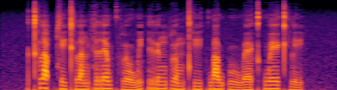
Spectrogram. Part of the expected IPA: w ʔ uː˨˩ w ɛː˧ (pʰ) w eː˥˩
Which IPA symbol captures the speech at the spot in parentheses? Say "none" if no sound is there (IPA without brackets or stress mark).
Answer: kʰ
